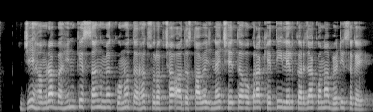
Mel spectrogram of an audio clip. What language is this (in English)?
Maithili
